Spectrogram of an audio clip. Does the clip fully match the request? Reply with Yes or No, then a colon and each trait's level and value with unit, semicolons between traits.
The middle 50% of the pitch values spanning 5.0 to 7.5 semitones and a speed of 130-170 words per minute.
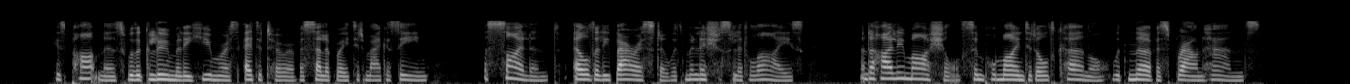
No: average, 2.8 semitones; average, 140 wpm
